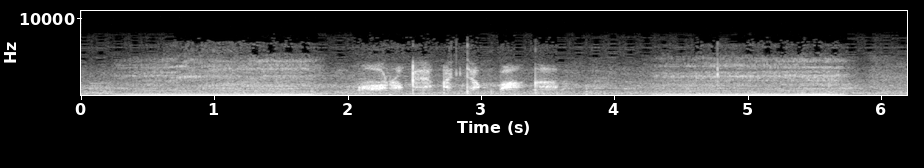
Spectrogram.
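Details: Sleeping infant snoring: two drawn-out, low, rumbling snores about four seconds apart, with soft rustling and whispering between.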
